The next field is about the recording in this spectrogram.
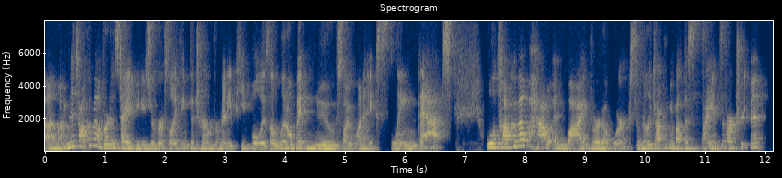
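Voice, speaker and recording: Fairly quick speech from a woman at medium pitch, with audible room echo and noticeable background noise. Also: fairly even intonation. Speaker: clinical research scientist and dietitian. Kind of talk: webinar presentation. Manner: fast.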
